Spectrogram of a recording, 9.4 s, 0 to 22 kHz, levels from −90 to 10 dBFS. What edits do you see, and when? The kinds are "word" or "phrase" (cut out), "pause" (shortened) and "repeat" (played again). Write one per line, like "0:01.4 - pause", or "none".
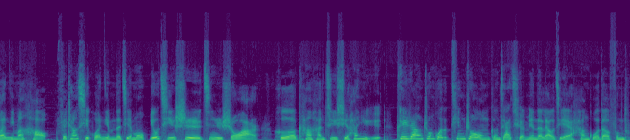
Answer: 0:02.2 - pause
0:05.9 - pause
